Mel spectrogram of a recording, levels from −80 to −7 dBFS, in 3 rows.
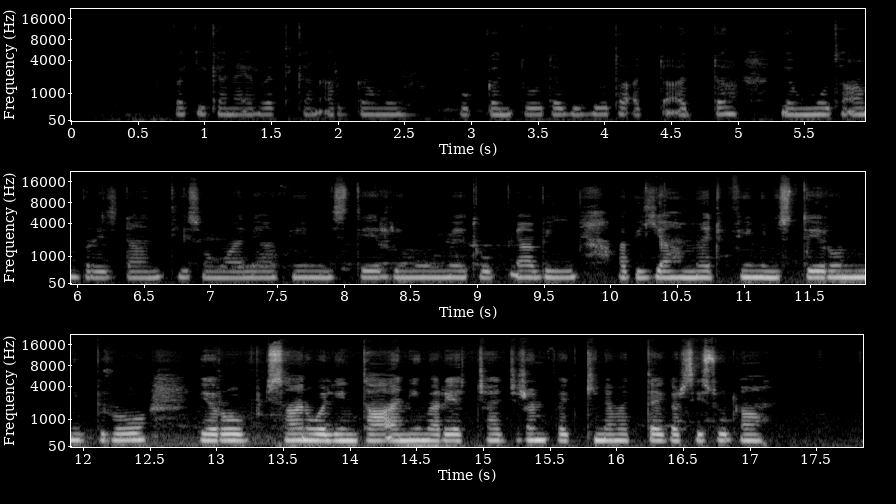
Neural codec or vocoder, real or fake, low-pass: none; real; 19.8 kHz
